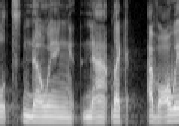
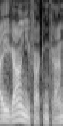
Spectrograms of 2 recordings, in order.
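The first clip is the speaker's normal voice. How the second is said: put-on Australian accent. After asking to hear an australian accent, the speaker tries a put-on australian accent. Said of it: "That's the real one".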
